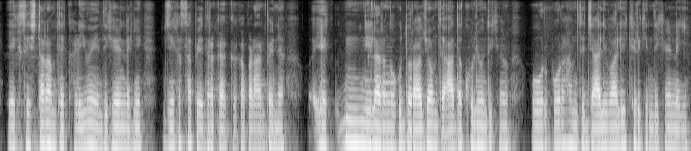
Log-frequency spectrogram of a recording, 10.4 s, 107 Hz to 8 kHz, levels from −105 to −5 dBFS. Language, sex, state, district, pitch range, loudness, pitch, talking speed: Hindi, male, Uttarakhand, Tehri Garhwal, 105-115 Hz, -19 LUFS, 110 Hz, 195 wpm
